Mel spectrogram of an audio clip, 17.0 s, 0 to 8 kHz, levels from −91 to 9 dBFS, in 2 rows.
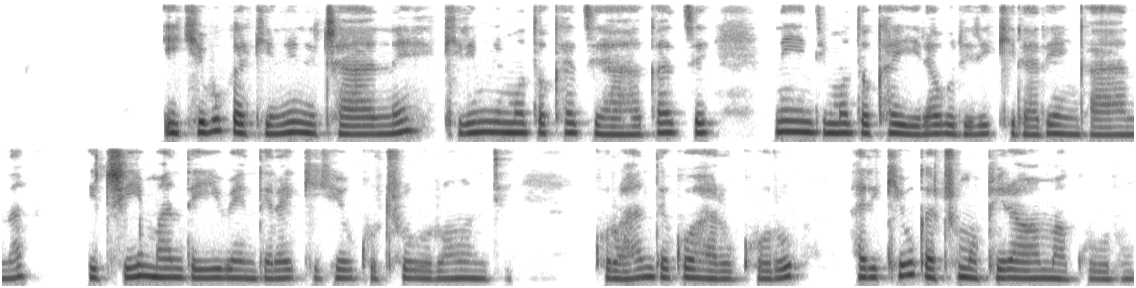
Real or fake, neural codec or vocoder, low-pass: real; none; 7.2 kHz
